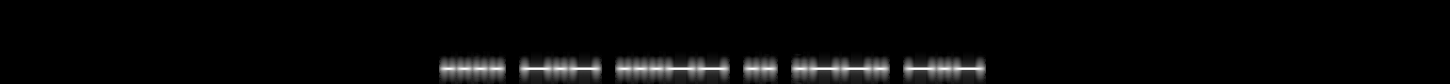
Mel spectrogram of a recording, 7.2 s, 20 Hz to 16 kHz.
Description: Morse code, heard as a keyed tone, about 30 wpm, 700 Hz. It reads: HK3IPK
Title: DXCC-100 Call Signs - 6 Characters - Repeated 3x - 30wpm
